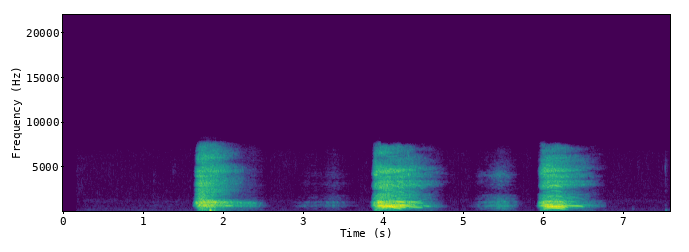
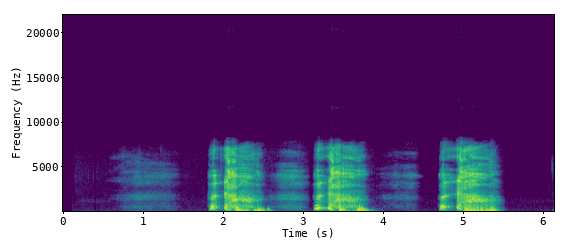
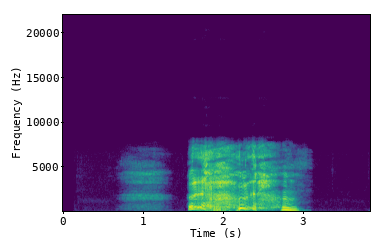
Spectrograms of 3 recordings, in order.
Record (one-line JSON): {"exhalation_length": "7.6 s", "exhalation_amplitude": 24394, "exhalation_signal_mean_std_ratio": 0.33, "three_cough_length": "6.1 s", "three_cough_amplitude": 27083, "three_cough_signal_mean_std_ratio": 0.44, "cough_length": "3.8 s", "cough_amplitude": 29080, "cough_signal_mean_std_ratio": 0.48, "survey_phase": "beta (2021-08-13 to 2022-03-07)", "age": "45-64", "gender": "Female", "wearing_mask": "No", "symptom_none": true, "smoker_status": "Current smoker (11 or more cigarettes per day)", "respiratory_condition_asthma": false, "respiratory_condition_other": false, "recruitment_source": "REACT", "submission_delay": "1 day", "covid_test_result": "Negative", "covid_test_method": "RT-qPCR"}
